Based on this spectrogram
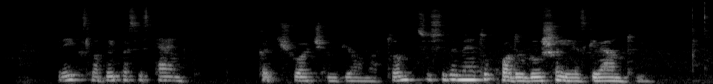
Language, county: Lithuanian, Kaunas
